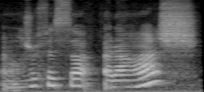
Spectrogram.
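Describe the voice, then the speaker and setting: A woman's voice: medium pitch, expressive, unhurried, creaky. A woman explaining a craft technique at home as she works, hesitating often with fillers and restarts. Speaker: craft tutorial vlogger. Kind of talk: casual demonstration while working. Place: at home, daughter nearby.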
